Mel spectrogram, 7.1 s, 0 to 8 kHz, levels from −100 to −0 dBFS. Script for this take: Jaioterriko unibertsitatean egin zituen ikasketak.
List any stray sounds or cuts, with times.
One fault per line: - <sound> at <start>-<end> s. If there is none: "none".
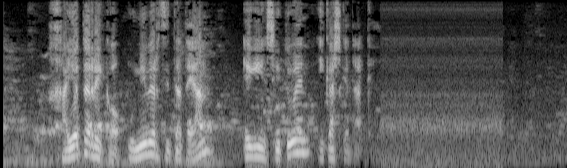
none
